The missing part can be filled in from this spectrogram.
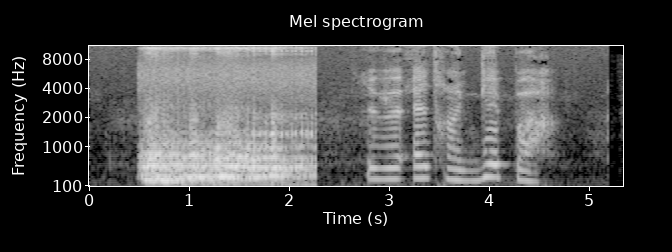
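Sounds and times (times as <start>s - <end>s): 
lion roaring: 0.5s - 2.3s
speech: 2.8s - 4.6s.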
